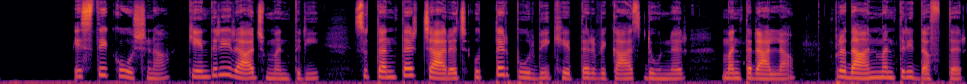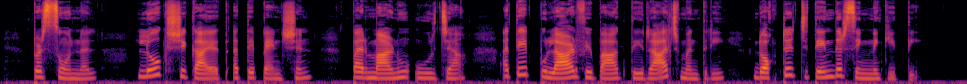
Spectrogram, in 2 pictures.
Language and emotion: Punjabi, neutral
